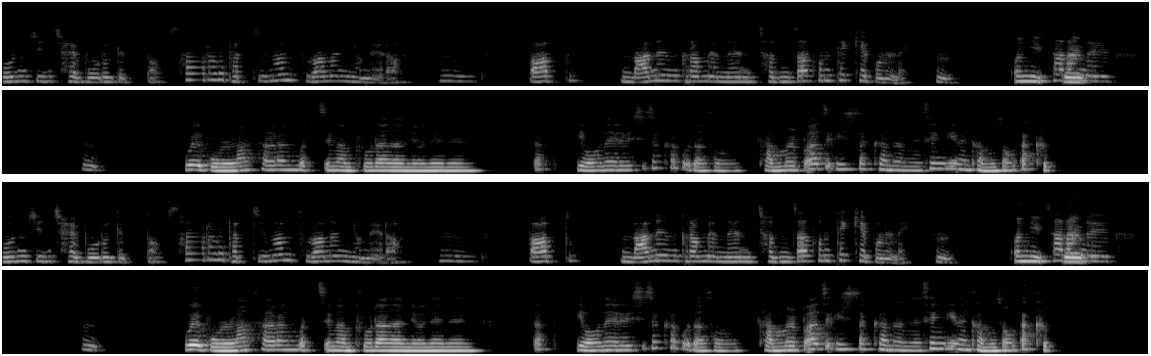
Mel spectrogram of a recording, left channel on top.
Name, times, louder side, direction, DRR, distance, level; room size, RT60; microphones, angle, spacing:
voice 1, 0.0-4.0 4.4-4.7 5.3-5.7 6.2-9.0 9.3-9.5 10.5-11.1 12.3-12.5, right 3 dB, 70° right, 1.2 m, -34 dB
voice 2, 10.1-10.8 13.3-16.3 16.8-16.9 17.2-21.9, right 3 dB, 30° right, 0.4 m, -23 dB
4.2 x 2.9 x 2.7 m
head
